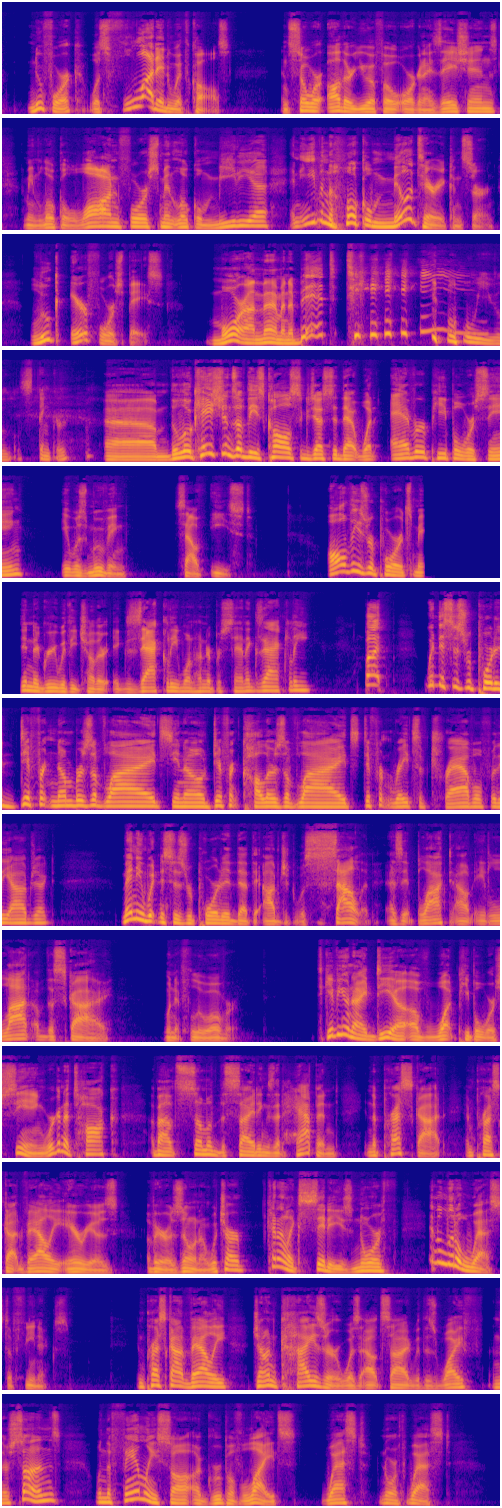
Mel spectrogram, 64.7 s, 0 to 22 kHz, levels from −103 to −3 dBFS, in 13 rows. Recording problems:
audio cutting out; at 24 s for 1 s

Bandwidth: 15 kHz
